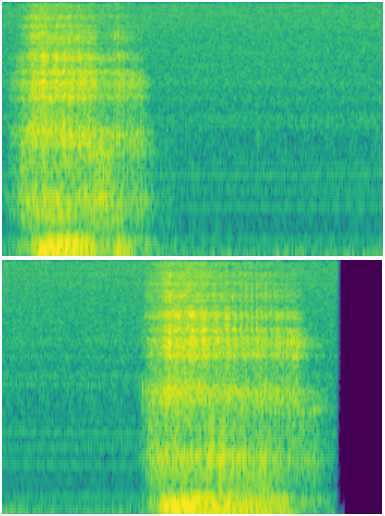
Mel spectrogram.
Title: My cat ia snoring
